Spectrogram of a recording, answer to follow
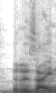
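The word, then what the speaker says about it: resign: अब दूसरा वर्ड देखो रिजाइन। रिजाइन में भी जी का यूज़ आप नहीं करते हो। लेकिन रेजिग्नेशन बोलने में जी का यूज़ आ जाता है।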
